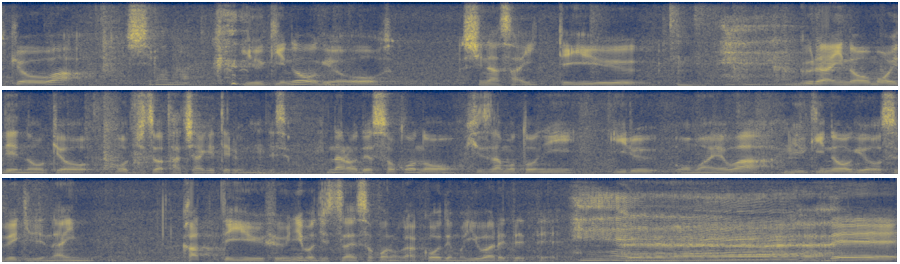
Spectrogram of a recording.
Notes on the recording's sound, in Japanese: 阿南市にある観光農園サニーズファームがスタジオに。プレオープン中の直売所で収録をさせていただきました！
